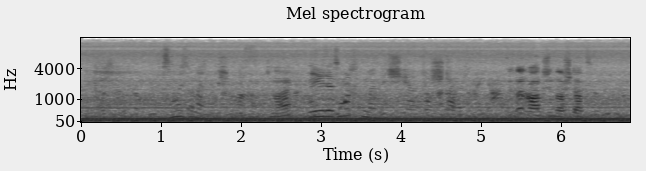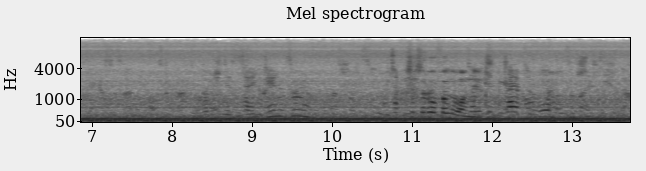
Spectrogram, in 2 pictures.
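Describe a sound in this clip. A middle-aged woman talks nearby in a worried tone.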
